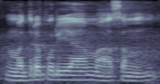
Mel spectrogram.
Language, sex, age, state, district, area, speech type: Sanskrit, male, 30-45, Maharashtra, Pune, urban, spontaneous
